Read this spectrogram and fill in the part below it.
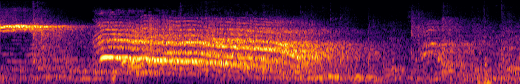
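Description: A group of young women cheer and shout together loudly.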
